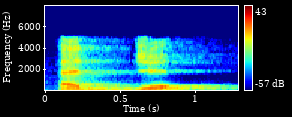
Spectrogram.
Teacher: حرف الجيم حرف شديد، ومعنى شديد أنه محبوس الصوت، هكذا الجيم الفصيحة أج، وهي من وسط اللسان، بدايتها انحباس.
